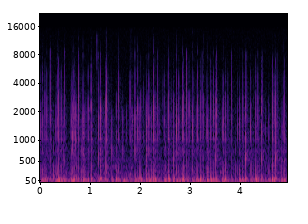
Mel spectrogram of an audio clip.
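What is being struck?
Small hollow glitter vinyl purse.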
